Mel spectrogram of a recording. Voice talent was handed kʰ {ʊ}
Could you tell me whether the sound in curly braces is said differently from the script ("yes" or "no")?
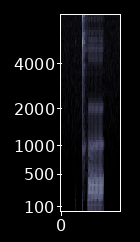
no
